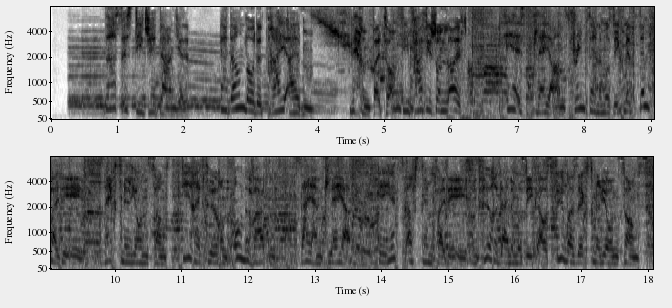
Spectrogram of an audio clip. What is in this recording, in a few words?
German Female; SIMFY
